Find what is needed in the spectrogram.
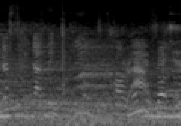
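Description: Background chatter of several children's voices in a busy room, over a steady low hum.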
